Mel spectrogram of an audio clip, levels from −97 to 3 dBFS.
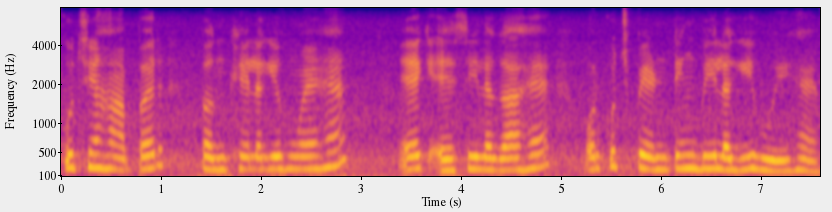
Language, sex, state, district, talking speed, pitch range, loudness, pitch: Hindi, female, Haryana, Rohtak, 140 wpm, 205-225 Hz, -16 LUFS, 215 Hz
